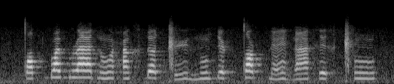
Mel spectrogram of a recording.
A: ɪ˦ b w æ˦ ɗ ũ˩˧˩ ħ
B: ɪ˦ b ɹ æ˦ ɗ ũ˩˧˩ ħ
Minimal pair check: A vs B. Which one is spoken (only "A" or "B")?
B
